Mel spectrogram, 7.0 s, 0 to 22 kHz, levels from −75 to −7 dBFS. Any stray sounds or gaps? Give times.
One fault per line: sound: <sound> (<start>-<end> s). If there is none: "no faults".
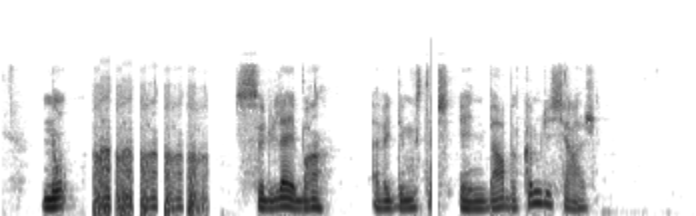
sound: laugh (0.9-2.1 s)
sound: dropout (4.3-4.4 s)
